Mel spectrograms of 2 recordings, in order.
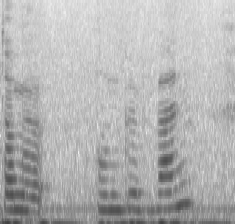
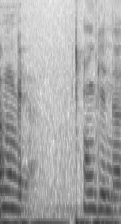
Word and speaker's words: Tom Ongena: C'est Tom Ongevan, il me semble. Mais je ne suis pas sûre exactement de le prononcer correctement. Ongena, pardon. Voilà. Tom Ongena, désolé monsieur d'avoir qui a remplacé votre nom.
